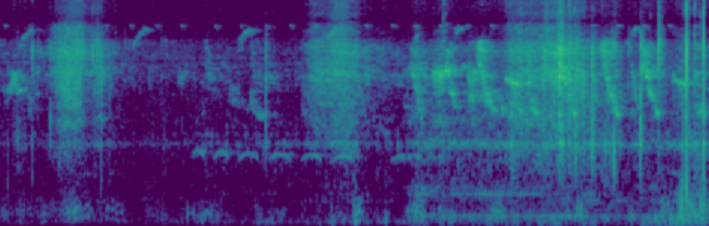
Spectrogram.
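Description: Faint bird calls and chirps, with a short run of repeated notes about two seconds in and busier chirping in the second half.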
